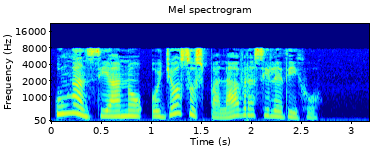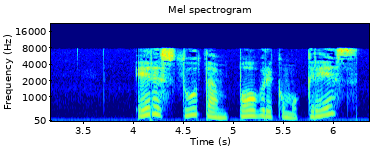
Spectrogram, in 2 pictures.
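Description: A woman reading a fable aloud in a soft, measured way. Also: on the high side, expressive, no echo. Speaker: story reader. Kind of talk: scripted narration of a fable. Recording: distant, dull lo-fi recording.

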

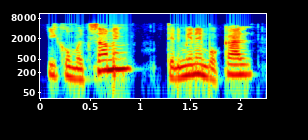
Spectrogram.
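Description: Man, very animated pitch, explains rules step by step, dry lo-fi radio. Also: moderate pace, no echo. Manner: explains spelling rules step by step, lively delivery. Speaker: co-host playing the student. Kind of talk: scripted educational radio dialogue.

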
